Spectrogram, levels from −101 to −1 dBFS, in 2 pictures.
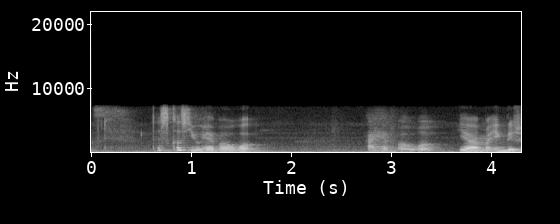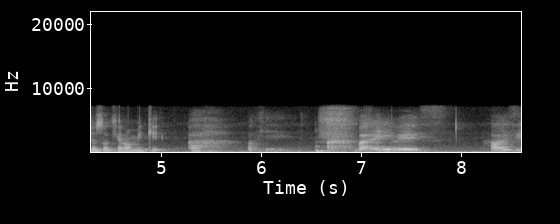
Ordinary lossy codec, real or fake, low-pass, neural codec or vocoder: none; real; 7.2 kHz; none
